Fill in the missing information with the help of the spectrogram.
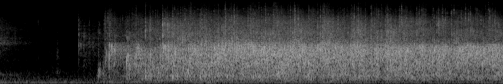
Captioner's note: audience applauds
